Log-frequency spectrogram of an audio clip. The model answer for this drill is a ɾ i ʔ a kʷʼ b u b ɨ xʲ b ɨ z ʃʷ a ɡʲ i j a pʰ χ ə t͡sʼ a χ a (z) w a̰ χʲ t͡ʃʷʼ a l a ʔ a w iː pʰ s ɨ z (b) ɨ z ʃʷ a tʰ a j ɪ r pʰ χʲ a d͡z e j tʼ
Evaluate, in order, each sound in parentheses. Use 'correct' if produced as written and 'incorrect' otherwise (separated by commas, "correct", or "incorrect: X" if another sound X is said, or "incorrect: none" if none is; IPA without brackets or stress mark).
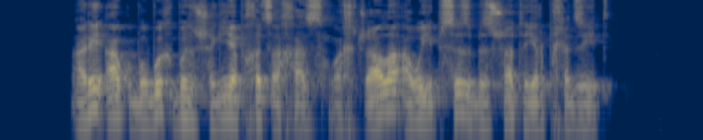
correct, correct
